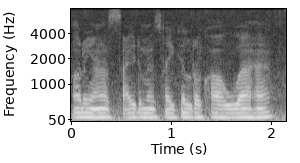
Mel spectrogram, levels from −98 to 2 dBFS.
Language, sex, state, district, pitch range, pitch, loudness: Hindi, male, Jharkhand, Palamu, 110-115 Hz, 115 Hz, -15 LUFS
